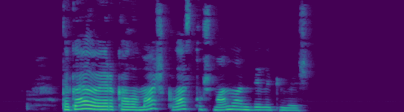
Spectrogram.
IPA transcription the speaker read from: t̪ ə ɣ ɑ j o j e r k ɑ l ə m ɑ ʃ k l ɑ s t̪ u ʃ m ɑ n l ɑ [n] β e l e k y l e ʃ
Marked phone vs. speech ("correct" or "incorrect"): correct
